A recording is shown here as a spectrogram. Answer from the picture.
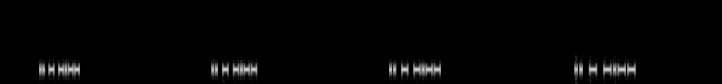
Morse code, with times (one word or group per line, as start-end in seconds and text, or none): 0.4-0.8 ITY
2.1-2.6 ITY
3.9-4.4 ITY
5.8-6.3 ITY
